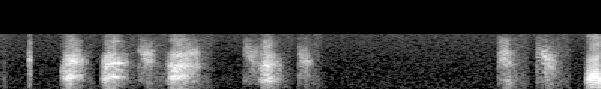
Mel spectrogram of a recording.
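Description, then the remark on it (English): Dogs bark excitedly in quick, irregular bursts, a flurry of yaps, then a short lull before a few more barks. They are moderately loud, with no talking. “The dogs are going crazy.”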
